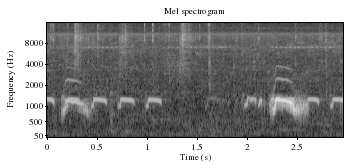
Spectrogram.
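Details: Local zebra dove cooing as a lure to set other doves singing: a stuttered rising coo, a few short even coos, then a louder, richer rolling phrase.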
